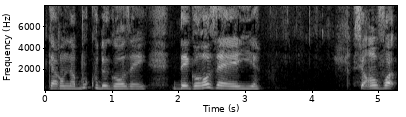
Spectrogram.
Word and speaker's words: groseille: On a toujours le son E qui s'écrit avec les lettres E, I, L, L, E. Et on ajoute S du pluriel.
